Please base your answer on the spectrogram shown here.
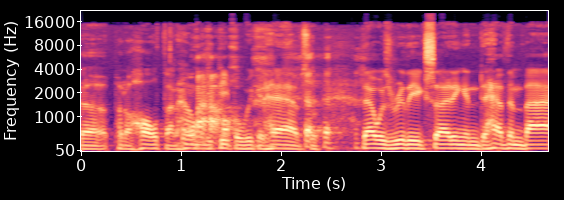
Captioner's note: laugh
